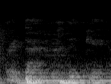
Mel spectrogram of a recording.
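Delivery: hushed suspense whisper. Acted. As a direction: whisper it like a secret. Building suspense in a story.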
